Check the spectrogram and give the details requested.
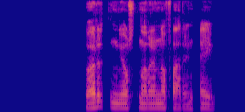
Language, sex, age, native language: Icelandic, male, 30-39, Icelandic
